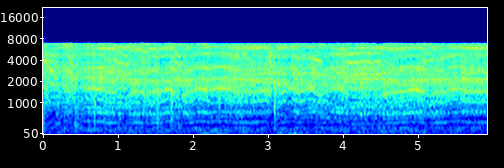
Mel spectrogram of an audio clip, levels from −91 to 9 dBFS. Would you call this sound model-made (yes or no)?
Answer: no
